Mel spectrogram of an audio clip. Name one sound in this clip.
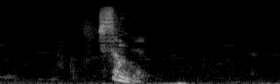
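A man speaks with emotion close by.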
